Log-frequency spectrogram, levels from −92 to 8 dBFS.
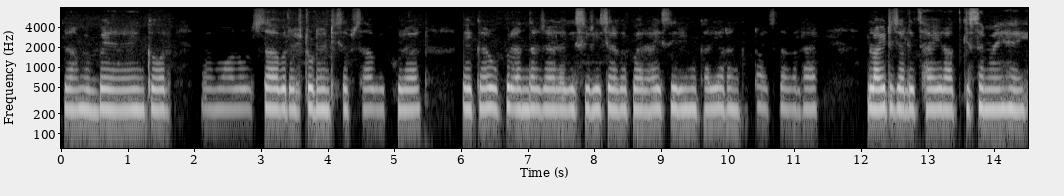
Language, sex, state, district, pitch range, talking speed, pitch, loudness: Magahi, female, Bihar, Gaya, 230-240 Hz, 115 wpm, 235 Hz, -21 LUFS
